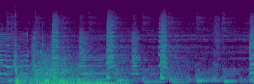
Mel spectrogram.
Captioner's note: sliding door rattles; lively music continues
